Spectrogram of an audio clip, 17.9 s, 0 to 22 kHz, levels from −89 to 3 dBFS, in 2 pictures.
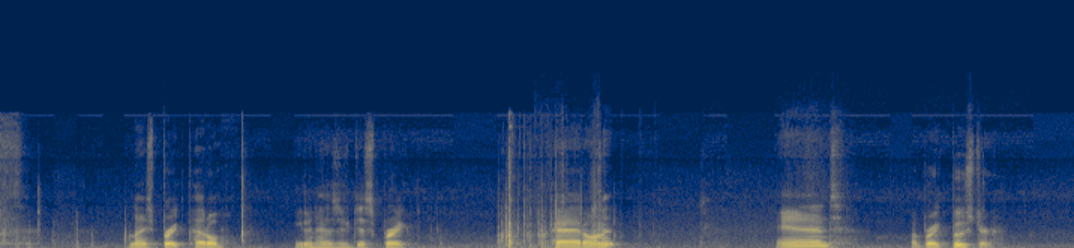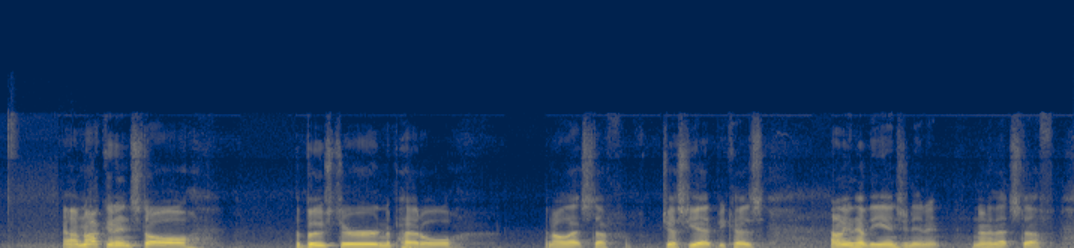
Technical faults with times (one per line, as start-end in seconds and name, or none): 0.45-2.45 comfort noise in place of the background
3.77-4.13 comfort noise in place of the background
5.49-9.47 comfort noise in place of the background
10.95-11.41 comfort noise in place of the background
13.15-13.49 comfort noise in place of the background
15.71-15.87 comfort noise in place of the background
